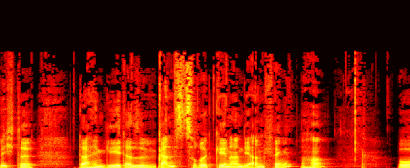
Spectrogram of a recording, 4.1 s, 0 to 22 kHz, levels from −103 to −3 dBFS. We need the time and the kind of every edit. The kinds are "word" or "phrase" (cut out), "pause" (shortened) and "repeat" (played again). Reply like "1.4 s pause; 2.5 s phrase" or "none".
1.5 s word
